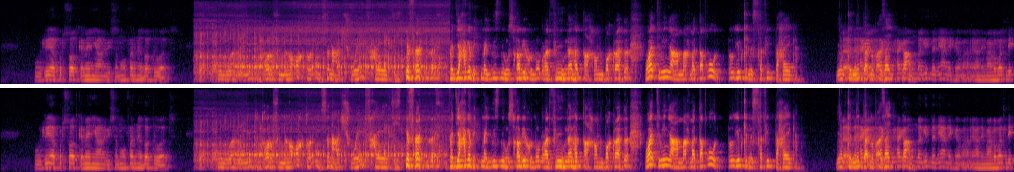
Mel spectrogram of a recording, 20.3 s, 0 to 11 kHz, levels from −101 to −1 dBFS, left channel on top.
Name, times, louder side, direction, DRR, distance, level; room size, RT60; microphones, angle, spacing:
voice 1, 0.7-3.4 7.7-7.9 8.3-9.0 9.4-9.5 10.3-10.4 11.5-11.6 11.9-12.0 16.8-20.2, right 2 dB, 65° right, 5 dB, 1.7 m, -43 dB
sound 1, 3.9-9.0, left 1 dB, 15° left, 0.7 m, -39 dB
voice 2, 4.3-8.7 9.0-15.9 16.7-18.2, right 3 dB, 85° right, 10 dB, 1.5 m, -31 dB
16.0 x 9.2 x 9.0 m, 0.42 s
head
